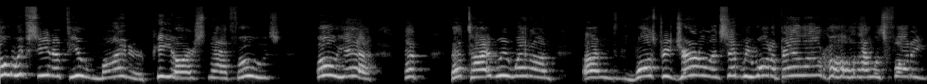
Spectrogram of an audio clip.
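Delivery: very high cartoon mouse voice. Mocking how company leaders talk down their PR snafus, Mickey Mouse voice. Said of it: "Why am I using Mickey Mouse's voice?".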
